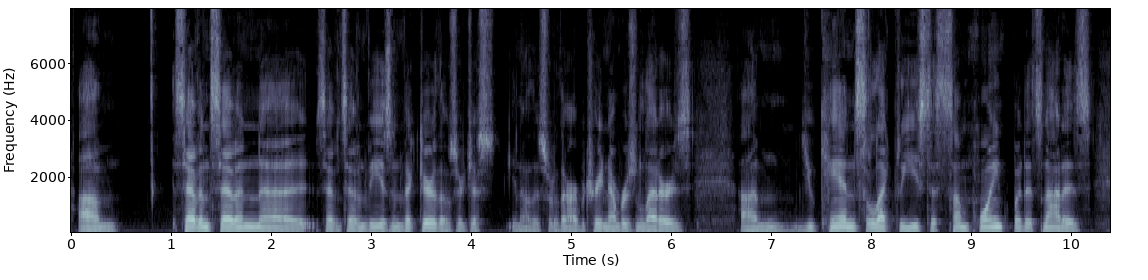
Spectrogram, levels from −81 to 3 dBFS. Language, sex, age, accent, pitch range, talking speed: English, male, 40-59, American, 85-95 Hz, 200 wpm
